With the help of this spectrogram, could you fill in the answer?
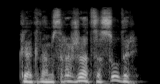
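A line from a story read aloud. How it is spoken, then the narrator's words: Breathless. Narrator (Russian): выдохнул Григорий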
